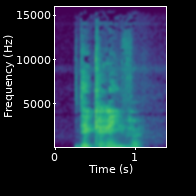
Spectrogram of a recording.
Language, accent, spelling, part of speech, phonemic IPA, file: French, Canada, décrivent, verb, /de.kʁiv/, LL-Q150 (fra)-décrivent.wav
- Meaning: third-person plural present indicative/subjunctive of décrire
